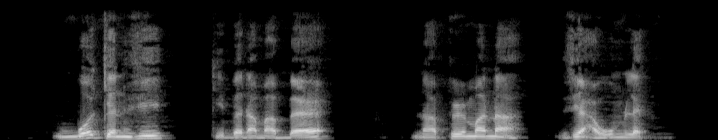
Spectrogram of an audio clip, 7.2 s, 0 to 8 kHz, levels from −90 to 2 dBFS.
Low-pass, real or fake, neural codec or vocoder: 7.2 kHz; fake; vocoder, 44.1 kHz, 128 mel bands every 512 samples, BigVGAN v2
